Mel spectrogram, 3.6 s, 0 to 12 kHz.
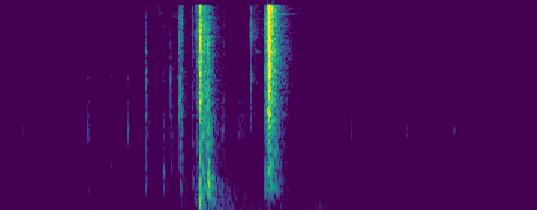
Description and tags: Bedroom Door Opens 1 heavier handle
Slamming a bedroom door open. It was recorded with an H4N recorder in my home.
Bedroom, door, open, slam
